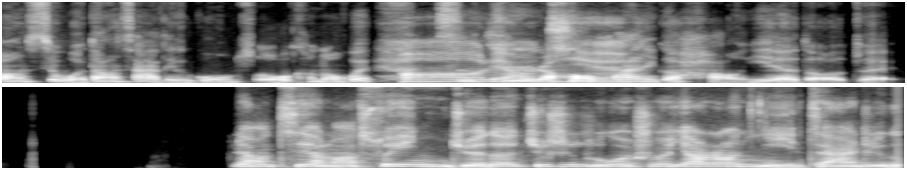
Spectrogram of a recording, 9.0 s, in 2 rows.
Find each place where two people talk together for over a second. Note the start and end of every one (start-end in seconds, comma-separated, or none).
2.0-3.2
